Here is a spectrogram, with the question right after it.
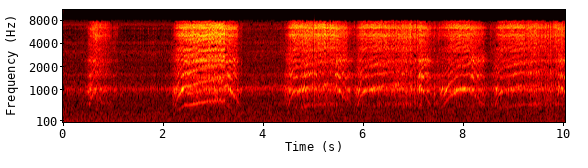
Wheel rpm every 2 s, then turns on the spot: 10, 90, 70, 110, 100.
none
